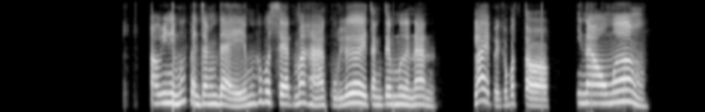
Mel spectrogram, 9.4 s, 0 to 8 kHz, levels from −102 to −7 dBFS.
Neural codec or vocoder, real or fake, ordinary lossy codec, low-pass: none; real; none; 7.2 kHz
